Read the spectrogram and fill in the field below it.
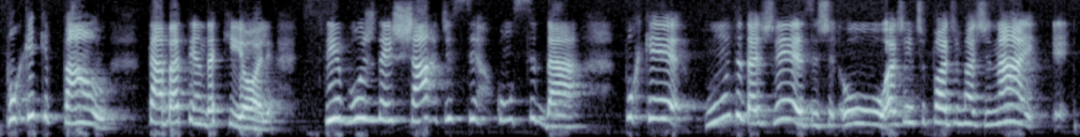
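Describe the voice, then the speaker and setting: A woman with a Brazilian Portuguese accent teaching a church Bible lesson, emphatic, slowing down to stress key words and addressing listeners as brothers. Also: very high voice, lively intonation, a bit bright.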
